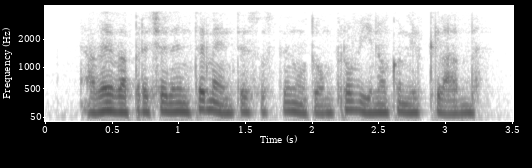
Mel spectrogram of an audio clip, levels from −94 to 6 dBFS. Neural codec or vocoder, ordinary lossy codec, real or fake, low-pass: none; AAC, 24 kbps; real; 3.6 kHz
